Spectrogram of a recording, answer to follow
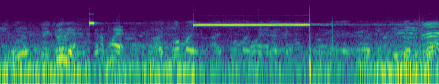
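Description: Referee's whistle on a soccer pitch: a short high blip about a second in, then one long steady blast of a little over a second that cuts off suddenly, over sideline voices.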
